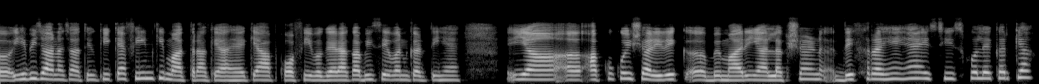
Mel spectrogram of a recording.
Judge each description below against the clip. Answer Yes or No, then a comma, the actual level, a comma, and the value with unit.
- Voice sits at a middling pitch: No, high, 215 Hz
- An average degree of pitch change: Yes, average, 3.8 semitones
